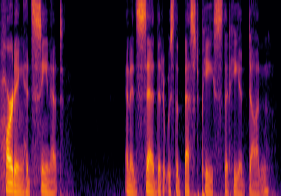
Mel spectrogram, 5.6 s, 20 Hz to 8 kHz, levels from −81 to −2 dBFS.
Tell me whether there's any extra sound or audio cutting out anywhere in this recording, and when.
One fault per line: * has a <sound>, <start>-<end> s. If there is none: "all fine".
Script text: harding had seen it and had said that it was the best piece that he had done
all fine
